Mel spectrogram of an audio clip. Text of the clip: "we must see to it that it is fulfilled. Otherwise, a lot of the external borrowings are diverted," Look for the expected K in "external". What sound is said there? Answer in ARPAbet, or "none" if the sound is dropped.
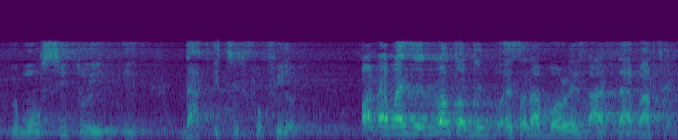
none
